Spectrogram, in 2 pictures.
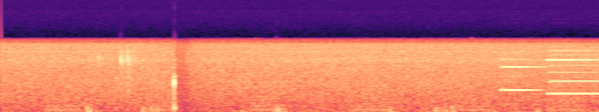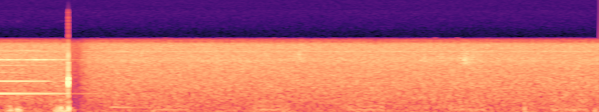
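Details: Soft background music with a steady ticking beat and a brief bright chime of rising tones midway, with no animal voice.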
